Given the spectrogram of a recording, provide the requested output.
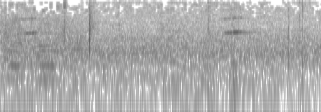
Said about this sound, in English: Oh, there's a bee having a good go at me.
